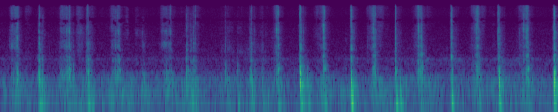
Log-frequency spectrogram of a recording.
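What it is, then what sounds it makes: Paperback book tapped with fingertips. Fingertips and nails tap and grip the yellow glossy cover and page edges of a small paperback manga held in one hand. About two dozen quiet, short papery taps and riffles come at an uneven pace, each dying away almost at once.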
